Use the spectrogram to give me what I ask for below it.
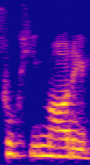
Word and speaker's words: Fujimori: Zaraz poprawię na, na, na, na wzór y, y, hiszpański, prawda, bo nam się kojarzy Fujimori, ta wymowa taka bardziej japońska, ten jest Fujimori powiedzmy, że tak jest nazywane.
